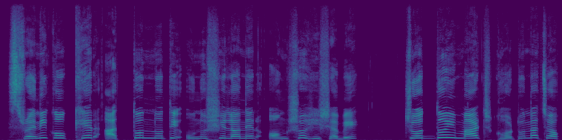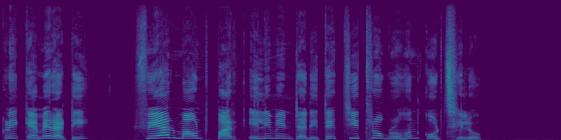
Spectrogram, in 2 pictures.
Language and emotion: Bengali, neutral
